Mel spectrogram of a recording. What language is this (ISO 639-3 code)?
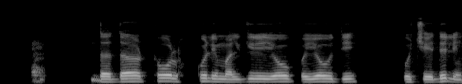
pus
